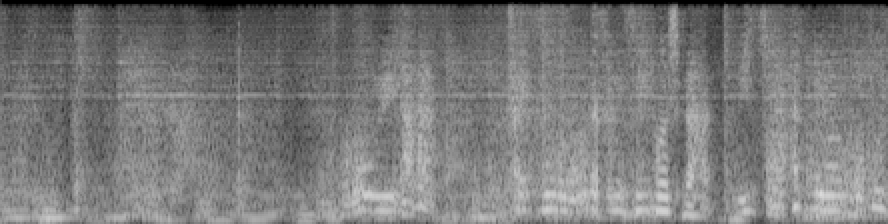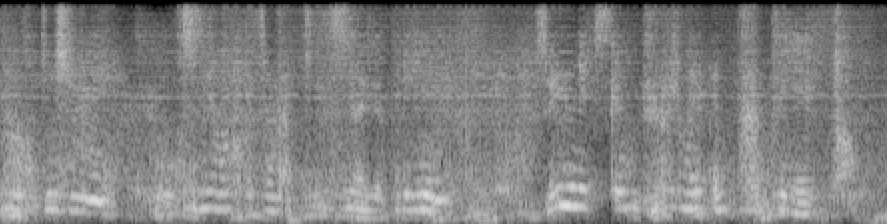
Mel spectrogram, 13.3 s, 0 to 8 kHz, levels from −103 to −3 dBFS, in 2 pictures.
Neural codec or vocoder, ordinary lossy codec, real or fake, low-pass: codec, 44.1 kHz, 0.9 kbps, DAC; none; fake; 7.2 kHz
